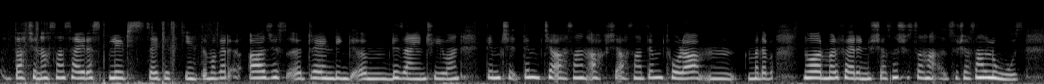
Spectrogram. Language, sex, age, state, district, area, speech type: Kashmiri, female, 18-30, Jammu and Kashmir, Srinagar, urban, spontaneous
